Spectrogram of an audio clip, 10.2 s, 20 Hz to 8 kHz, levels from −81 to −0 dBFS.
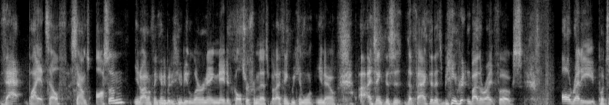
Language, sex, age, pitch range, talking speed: English, male, 30-49, 110-135 Hz, 250 wpm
